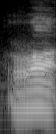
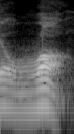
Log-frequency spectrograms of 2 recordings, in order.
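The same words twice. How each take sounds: First: The vowel after the consonant is an open A. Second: The vowel after the consonant is a rounded O. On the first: The speaker calls it wrong. "Don't say ra. Don't put A sound after the ra" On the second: The speaker calls it right. "like the O sound"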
